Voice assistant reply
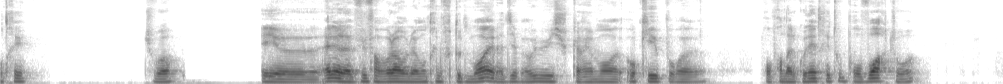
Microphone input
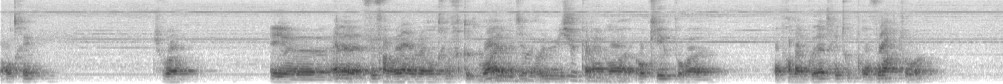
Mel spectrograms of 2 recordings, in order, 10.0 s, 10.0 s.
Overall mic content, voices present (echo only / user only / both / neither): both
